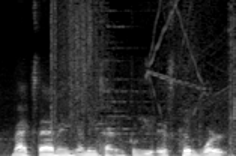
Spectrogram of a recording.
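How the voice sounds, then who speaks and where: A man talks at a moderate speed. There is music behind him. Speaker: gaming streamer. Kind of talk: live gameplay commentary. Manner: quiet at times while focused.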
